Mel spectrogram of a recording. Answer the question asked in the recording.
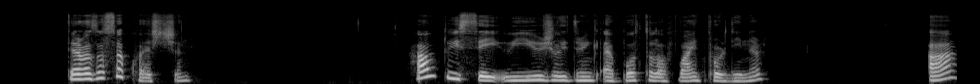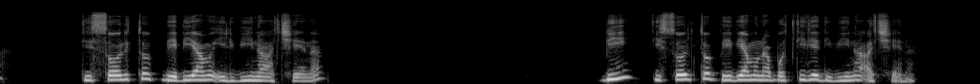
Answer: The correct answer is B. Di solito beviamo una bottiglia di vino a cena.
